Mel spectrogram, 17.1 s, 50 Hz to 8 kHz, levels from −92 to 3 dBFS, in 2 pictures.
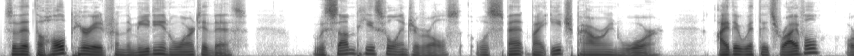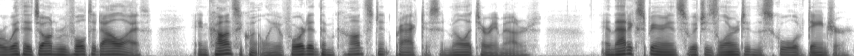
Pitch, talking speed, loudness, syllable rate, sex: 100 Hz, 185 wpm, -22 LUFS, 5.6 syllables/s, male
